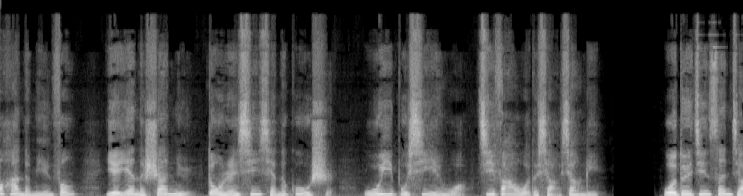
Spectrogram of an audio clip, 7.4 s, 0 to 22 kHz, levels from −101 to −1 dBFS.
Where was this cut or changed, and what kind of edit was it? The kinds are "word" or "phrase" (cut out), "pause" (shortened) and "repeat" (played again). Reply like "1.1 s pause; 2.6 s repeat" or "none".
2.0 s pause; 4.7 s pause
